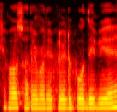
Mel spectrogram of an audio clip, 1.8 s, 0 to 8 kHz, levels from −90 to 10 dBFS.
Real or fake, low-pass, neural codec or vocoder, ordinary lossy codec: fake; 7.2 kHz; codec, 16 kHz, 8 kbps, FunCodec, trained on LibriTTS, 25 frames a second; none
